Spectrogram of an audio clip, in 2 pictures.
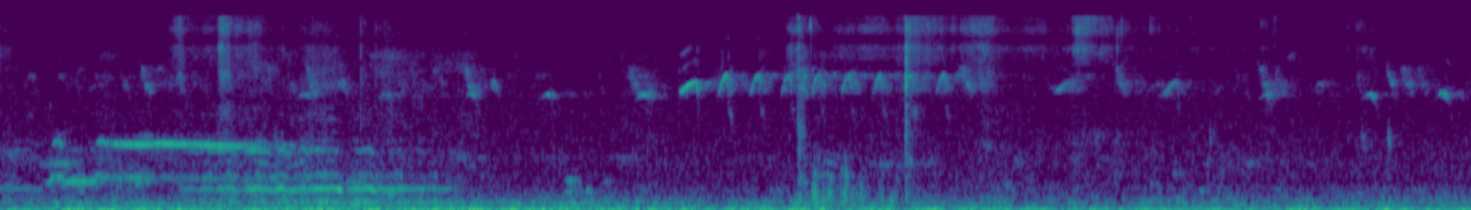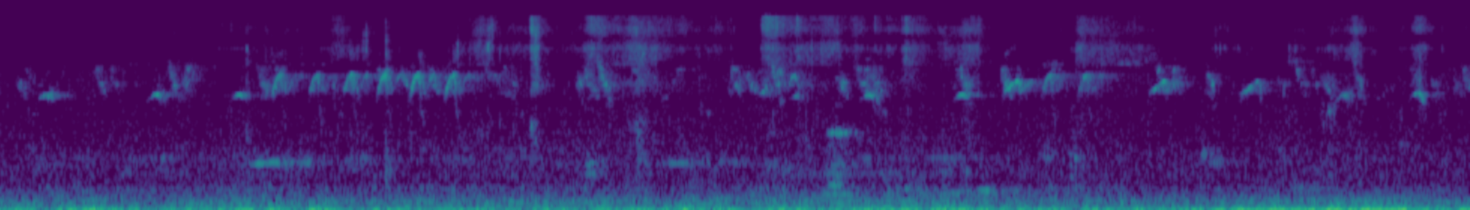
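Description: Faint small birds chirping in quick runs of high notes, several times over, above a low steady rumble.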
